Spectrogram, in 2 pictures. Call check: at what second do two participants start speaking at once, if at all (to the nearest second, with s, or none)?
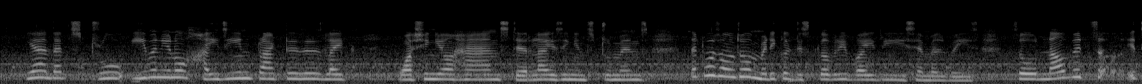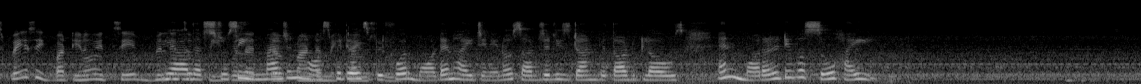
13 s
